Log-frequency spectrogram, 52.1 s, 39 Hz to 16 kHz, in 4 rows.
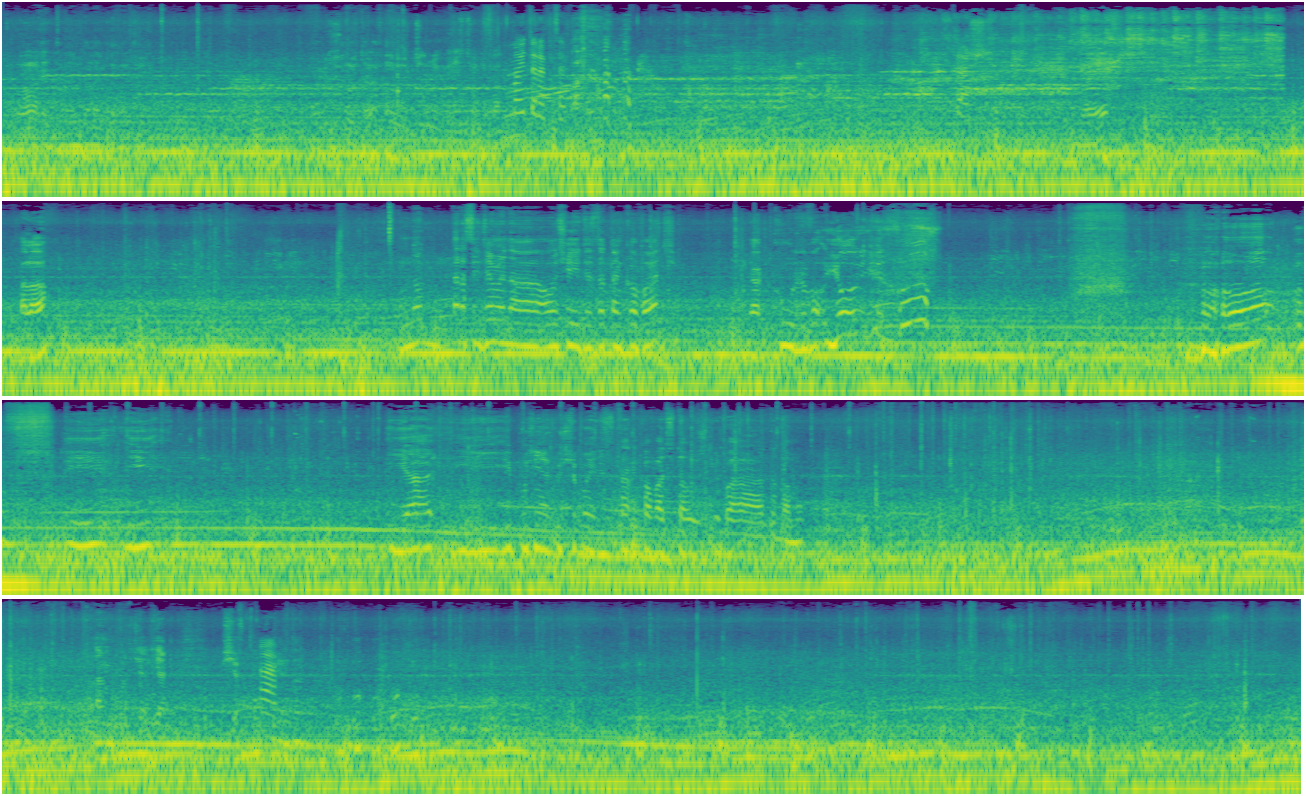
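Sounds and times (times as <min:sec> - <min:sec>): car engine and road noise: 0:00.0 - 0:52.0.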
